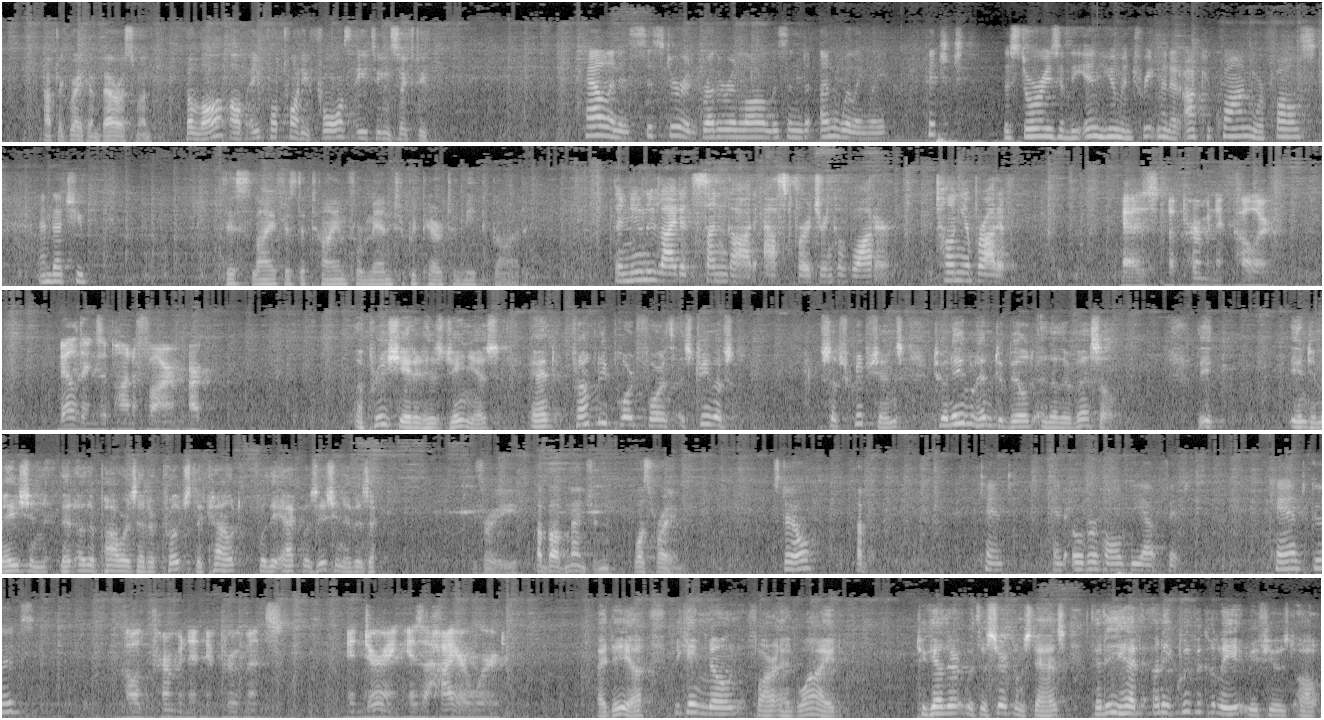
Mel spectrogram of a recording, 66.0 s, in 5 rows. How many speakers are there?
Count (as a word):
seven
